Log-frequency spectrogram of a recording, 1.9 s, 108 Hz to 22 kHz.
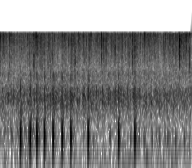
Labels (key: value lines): label: biophony, pulse
recorder: SoundTrap 500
